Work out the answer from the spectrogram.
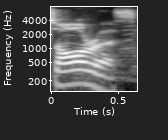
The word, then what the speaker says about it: Soros: he's behind now obviously his name is actually pronounced sorus cuz that's that means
